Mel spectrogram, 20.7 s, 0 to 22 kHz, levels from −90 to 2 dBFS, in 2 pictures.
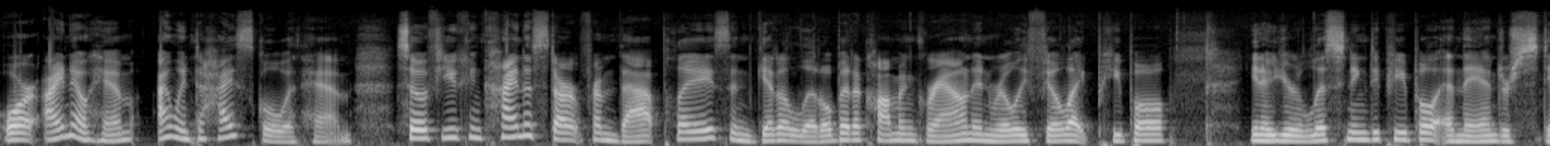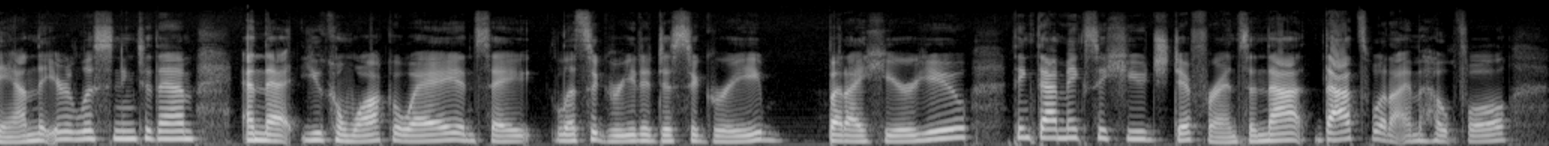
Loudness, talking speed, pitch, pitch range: -24 LUFS, 225 wpm, 175 Hz, 155-205 Hz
